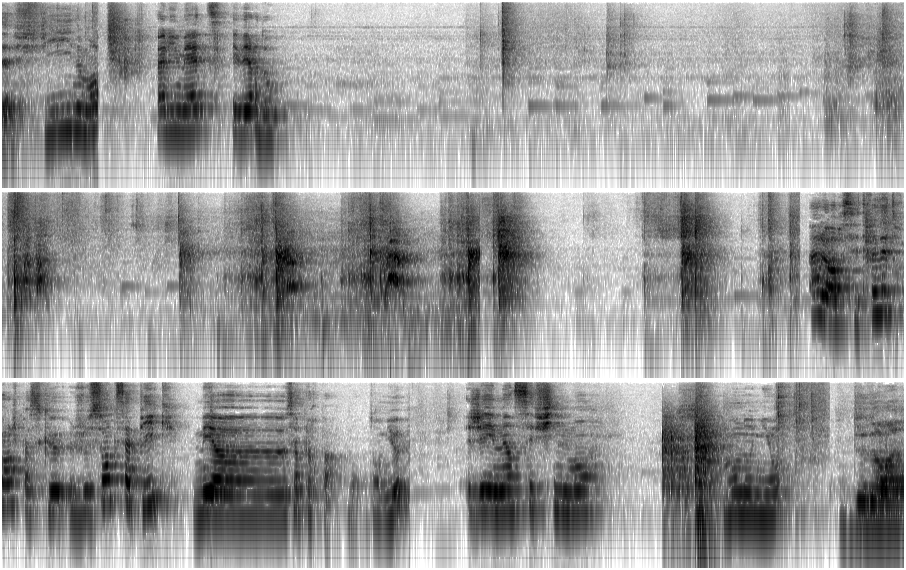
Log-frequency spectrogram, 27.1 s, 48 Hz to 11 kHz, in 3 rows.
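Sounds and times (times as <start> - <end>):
quiet background music: 0.0 - 27.0
knife slicing onion on cutting board: 9.0 - 17.0.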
